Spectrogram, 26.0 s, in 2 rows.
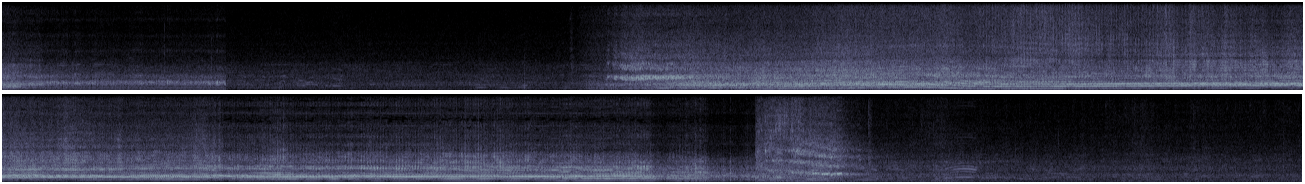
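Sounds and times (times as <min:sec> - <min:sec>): car engine accelerating hard: 0:06.6 - 0:20.1.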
